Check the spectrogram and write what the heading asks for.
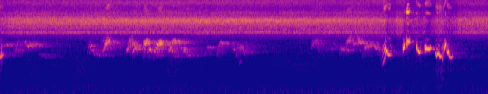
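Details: Long song from a Red-whiskered bulbul. Soft, distant warbles give way to a loud, quick phrase of about six whistled notes near the end, over a continuous high insect whine.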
